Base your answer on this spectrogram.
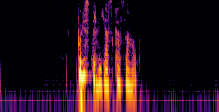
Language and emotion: Russian, angry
